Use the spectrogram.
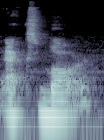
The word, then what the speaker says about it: X bar: And so this would be pronounced, for example, X bar.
